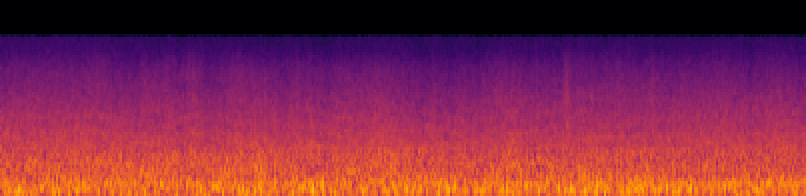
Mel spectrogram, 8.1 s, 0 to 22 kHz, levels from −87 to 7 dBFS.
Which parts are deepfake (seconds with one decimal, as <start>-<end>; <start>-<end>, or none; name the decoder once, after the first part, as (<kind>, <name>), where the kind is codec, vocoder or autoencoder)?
0.0-8.1 (vocoder, Vocos)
